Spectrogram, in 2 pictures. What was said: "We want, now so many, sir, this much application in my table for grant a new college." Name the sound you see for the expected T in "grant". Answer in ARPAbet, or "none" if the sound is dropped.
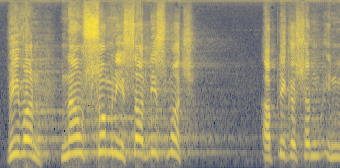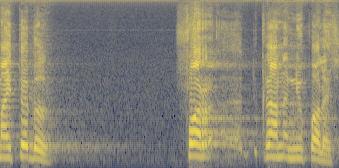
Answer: none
